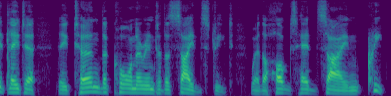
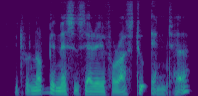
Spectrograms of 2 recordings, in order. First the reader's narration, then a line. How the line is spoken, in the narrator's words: muttered Dumbledore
